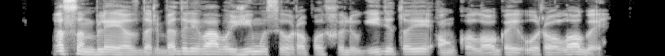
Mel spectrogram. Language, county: Lithuanian, Tauragė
